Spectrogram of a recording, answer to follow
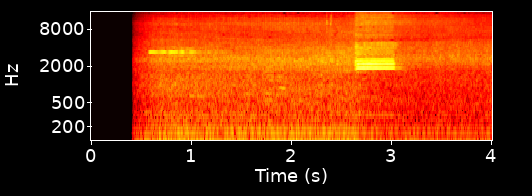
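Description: Low, steady rumble of stalled highway traffic, with one vehicle horn honk of about half a second near three seconds in, the loudest sound.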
